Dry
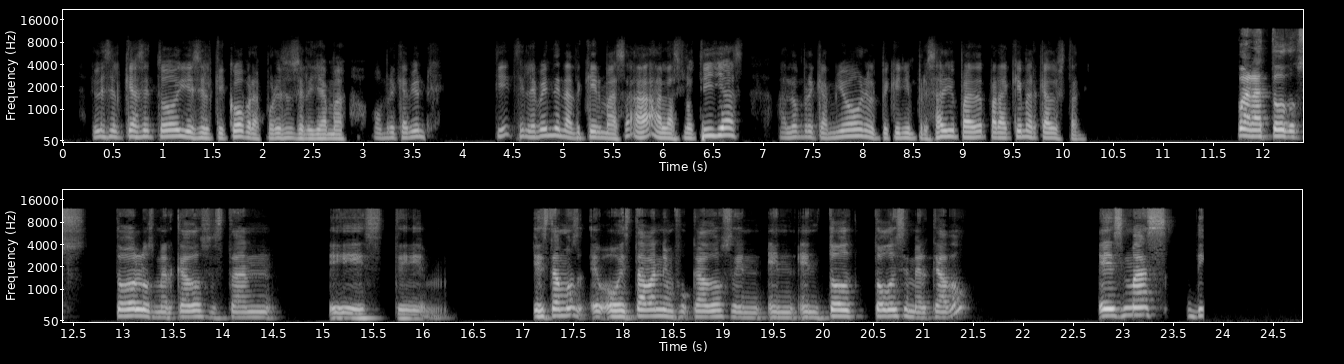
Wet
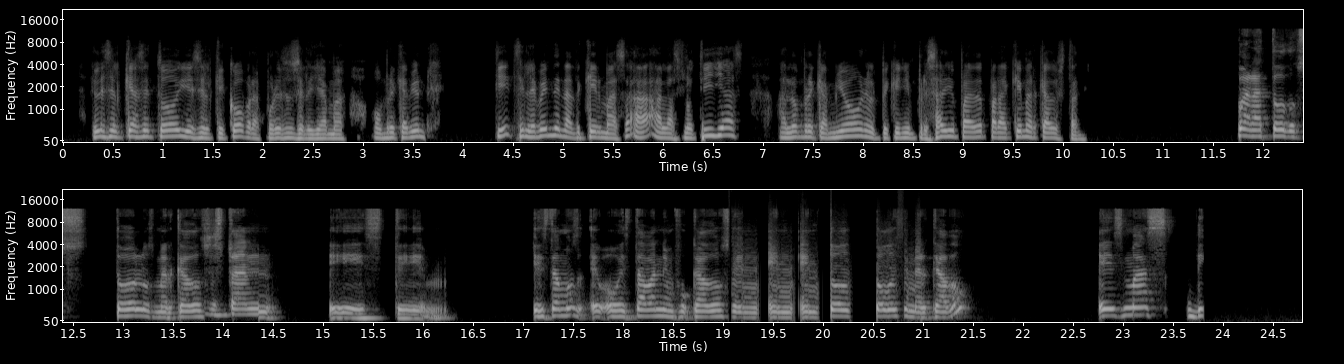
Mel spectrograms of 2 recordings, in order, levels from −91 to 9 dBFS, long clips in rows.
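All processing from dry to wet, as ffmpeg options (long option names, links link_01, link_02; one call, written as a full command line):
ffmpeg -i in.wav -filter_complex "[0:a]asettb=1/sr,asplit=3[link_01][link_02][link_03];[link_01]atrim=end=13.814[link_04];[link_02]atrim=start=13.81:end=14.36,asetpts=PTS-STARTPTS,afade=type=in:duration=0.004:curve=qsin,afade=type=out:start_time=0.546:duration=0.004:curve=qsin,equalizer=frequency=3500:width=1.1:gain=13.5,afreqshift=90[link_05];[link_03]atrim=start=14.356[link_06];[link_04][link_05]acrossfade=duration=0.004:curve1=hsin:curve2=qsin[link_07];[link_07][link_06]acrossfade=duration=0.004:curve1=qsin:curve2=hsin,asettb=1/sr,asplit=3[link_08][link_09][link_10];[link_08]atrim=end=19.054[link_11];[link_09]atrim=start=19.05:end=20.98,asetpts=PTS-STARTPTS,afade=type=in:duration=0.004:curve=qsin,afade=type=out:start_time=1.926:duration=0.004:curve=qsin,highpass=200,highshelf=frequency=6900:gain=-8,aeval=exprs='sgn(val(0))*max(abs(val(0))-0.0178,0)':channel_layout=same[link_12];[link_10]atrim=start=20.976[link_13];[link_11][link_12]acrossfade=duration=0.004:curve1=hsin:curve2=qsin[link_14];[link_14][link_13]acrossfade=duration=0.004:curve1=qsin:curve2=hsin,acompressor=threshold=-30dB:ratio=12,highpass=44,volume=1.5dB" out.wav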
